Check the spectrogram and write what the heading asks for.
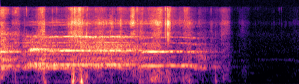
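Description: A rooster crowing once, a single long call that ends about one and a half seconds in, with a few low thumps underneath.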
